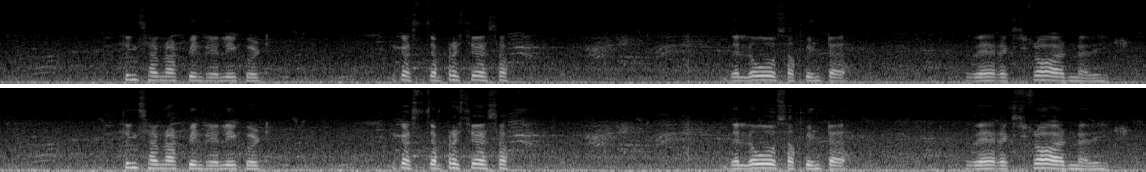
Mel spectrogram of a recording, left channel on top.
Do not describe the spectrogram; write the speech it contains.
things have not been really good, because temperatures of the lows of winter were extraordinary.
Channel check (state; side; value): quieter; left; 7.3 dB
